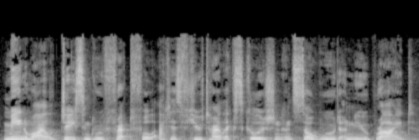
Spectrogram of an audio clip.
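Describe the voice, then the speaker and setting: A woman's voice: mid-range voice, normal speed, fairly bright tone. A young woman from Norway, a Norwegian native speaker, reading a passage and chatting casually in melodic, hesitant English with a Norwegian accent. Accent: Norwegian, American-leaning English. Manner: melodic, hesitant, many fillers. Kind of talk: read passage and casual talk.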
